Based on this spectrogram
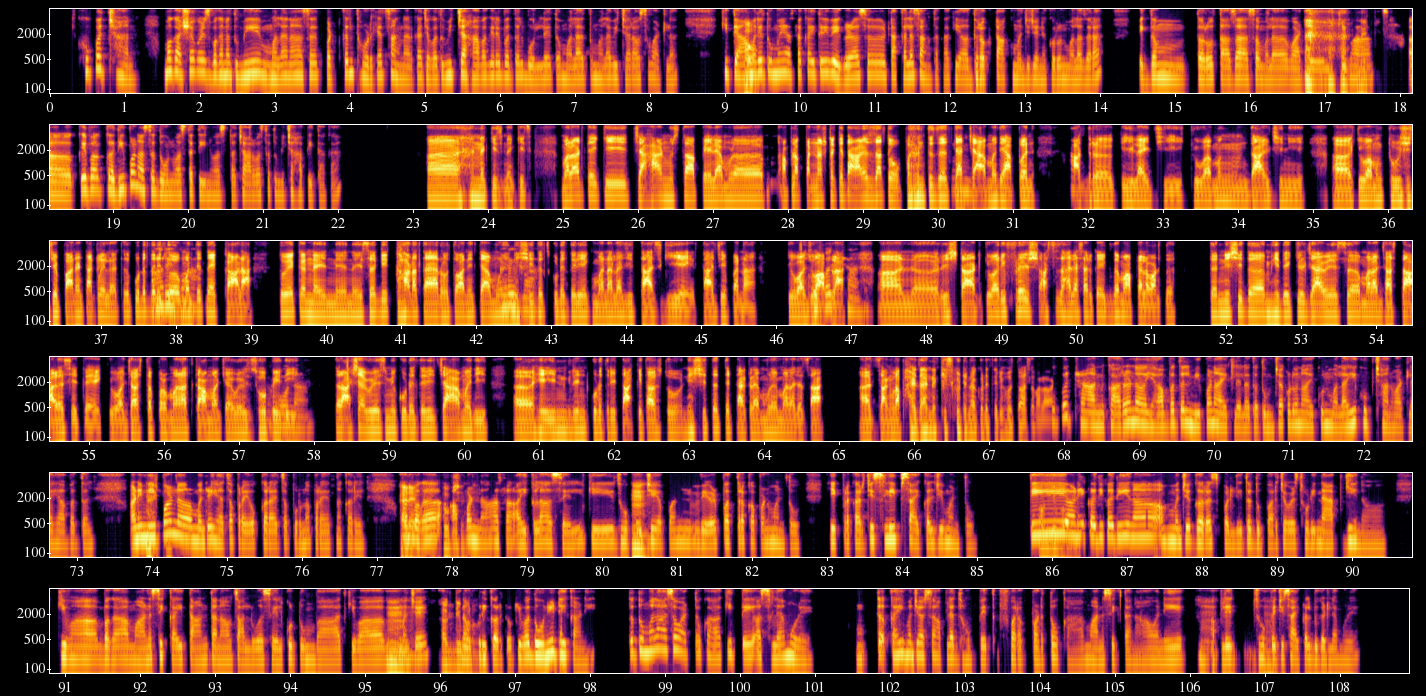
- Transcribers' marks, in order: tapping; chuckle; laughing while speaking: "नक्कीच"; laughing while speaking: "नक्कीच"; laughing while speaking: "परंतु जर"; surprised: "अरे वाह!"; in English: "रिफ्रेश"; laughing while speaking: "मी देखील"; in English: "इन्ग्रीडिएंट"; laughing while speaking: "नक्कीच कुठे ना कुठेतरी"; other noise; laughing while speaking: "नक्कीच"; in English: "स्लीप सायकल"; in English: "नॅप"
- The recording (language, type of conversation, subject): Marathi, podcast, झोप हवी आहे की फक्त आळस आहे, हे कसे ठरवता?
